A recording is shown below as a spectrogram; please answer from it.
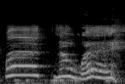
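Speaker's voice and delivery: very high, squeaky mock disbelief; high squeaky impression. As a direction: squeal it like a shocked young woman. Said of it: "She's like".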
